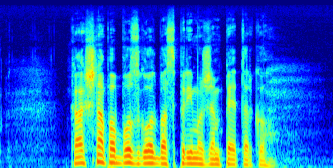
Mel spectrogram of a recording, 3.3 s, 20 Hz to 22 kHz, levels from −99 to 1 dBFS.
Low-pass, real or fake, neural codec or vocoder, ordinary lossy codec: 19.8 kHz; real; none; none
